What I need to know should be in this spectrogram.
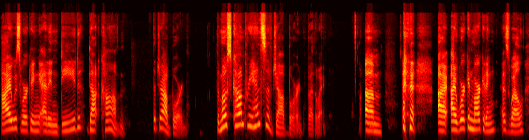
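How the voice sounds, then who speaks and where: A woman's voice: mid-range voice, big pitch swings, measured pace, no echo. Woman chatting casually, close dry sound. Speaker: voice actor, panel guest. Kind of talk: casual chat, personal storytelling.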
